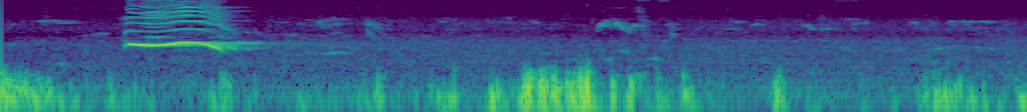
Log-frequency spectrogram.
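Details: Asian koel singing on a calm morning, heard from a rooftop: a single clear whistled note that rises then levels off, with low knocking and thumping sounds before and after.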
